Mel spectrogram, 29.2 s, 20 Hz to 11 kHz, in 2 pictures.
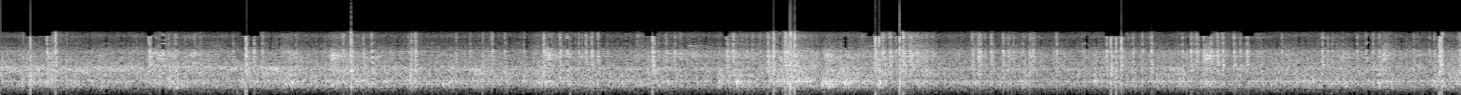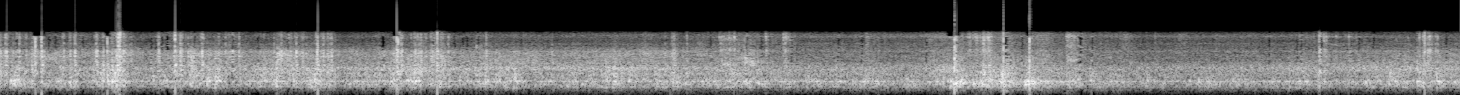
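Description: Running noise of a JR 115 series electric train heard from inside the passenger car: a steady noise of wheels and motors on the rails, with sharp clicks now and then.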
